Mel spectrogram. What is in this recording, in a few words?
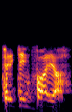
takingfire, male; player vo; Counter Strike Model Pack; CS:GO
